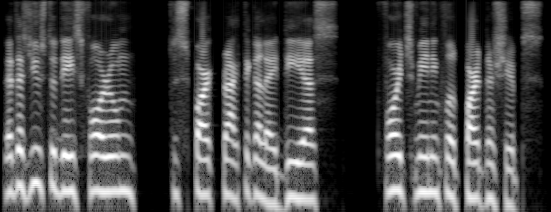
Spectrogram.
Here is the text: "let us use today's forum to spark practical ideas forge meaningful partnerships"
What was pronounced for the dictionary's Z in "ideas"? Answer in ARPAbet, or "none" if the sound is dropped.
S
